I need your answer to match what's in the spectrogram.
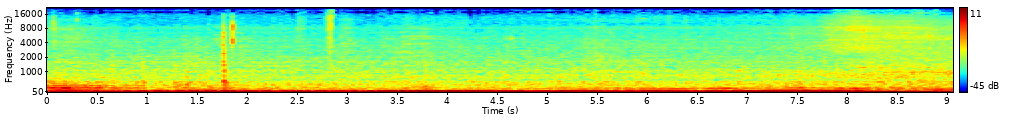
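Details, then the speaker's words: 1979 VW Super Beetle, no longer fuel injected, back on the road after brake work, idling hot: steady, even idle with no misses, but the revs hang a little high. "I dropped the idle a little bit it sounds like it's a little high"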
